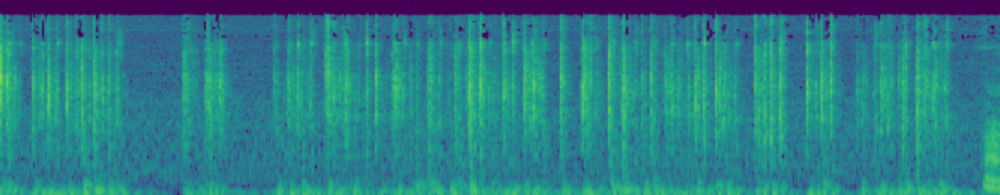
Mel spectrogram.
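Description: Rapid typing on a computer keyboard: a dense run of keystrokes with a brief pause about two seconds in.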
